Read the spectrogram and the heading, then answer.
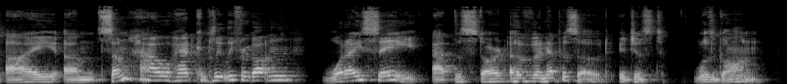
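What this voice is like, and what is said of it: Slightly crackly, low-energy voice. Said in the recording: “a little more low energy than usual ... Your voice is a little crackly.”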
